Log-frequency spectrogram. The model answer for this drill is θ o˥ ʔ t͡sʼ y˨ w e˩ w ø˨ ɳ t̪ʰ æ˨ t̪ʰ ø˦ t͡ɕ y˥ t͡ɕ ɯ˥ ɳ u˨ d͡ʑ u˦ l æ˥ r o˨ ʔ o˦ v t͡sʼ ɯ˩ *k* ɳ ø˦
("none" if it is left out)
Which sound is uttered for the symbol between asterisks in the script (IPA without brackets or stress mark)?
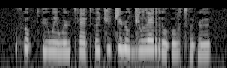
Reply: ʔ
